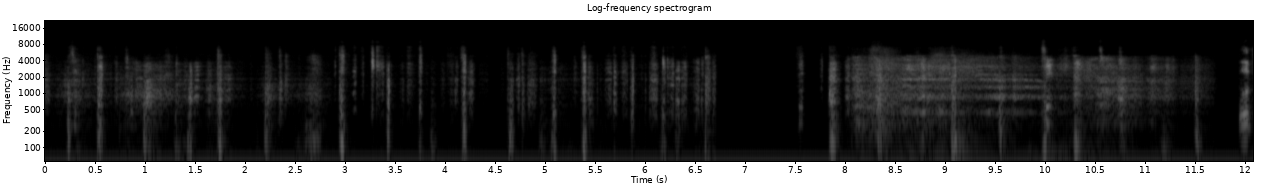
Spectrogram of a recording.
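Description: A group of people laughing and giggling in short, breathy, irregular bursts, fairly quiet, with a brief silence about seven seconds in.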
